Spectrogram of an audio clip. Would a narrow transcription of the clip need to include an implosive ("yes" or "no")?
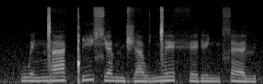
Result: no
